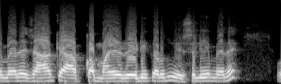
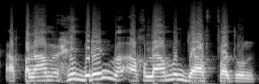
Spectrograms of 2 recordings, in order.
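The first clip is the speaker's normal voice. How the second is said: measured but connected Arabic reading; quicker repeat reading. Shown as a demonstration. Teacher repeating the Arabic phrase after translating, slightly slow and connected. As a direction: read the phrase through without stretching every syllable.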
